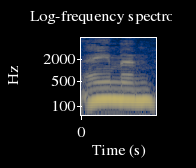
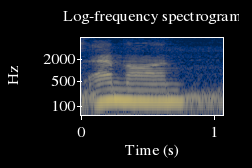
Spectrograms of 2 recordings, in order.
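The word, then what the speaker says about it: Amnon: It's not Ammon, it's Amnan, who was the son of Ahen of Jezrael.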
